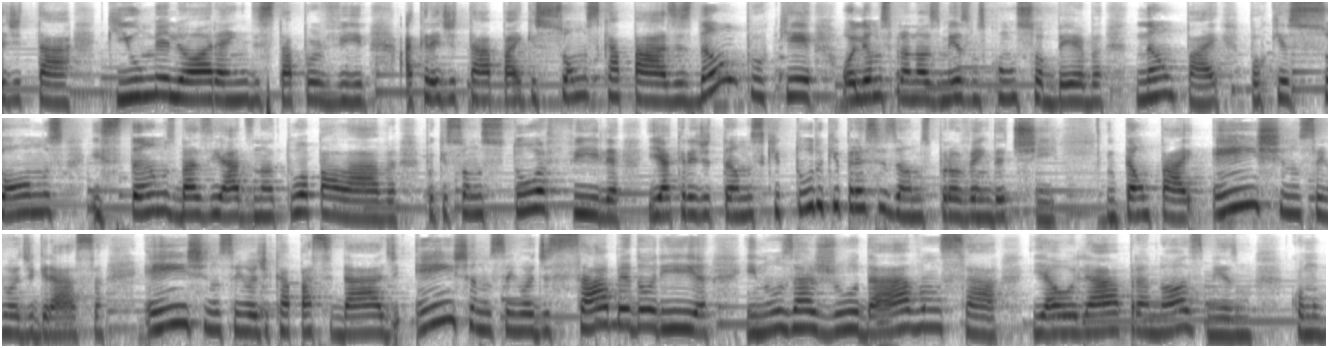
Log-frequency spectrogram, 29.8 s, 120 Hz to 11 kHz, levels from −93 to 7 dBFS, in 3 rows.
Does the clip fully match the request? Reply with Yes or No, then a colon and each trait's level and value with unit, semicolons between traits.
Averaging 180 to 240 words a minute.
No: average, 145 wpm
